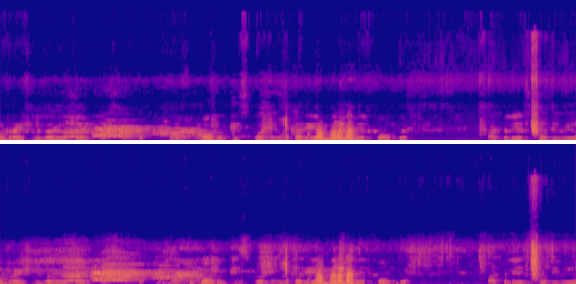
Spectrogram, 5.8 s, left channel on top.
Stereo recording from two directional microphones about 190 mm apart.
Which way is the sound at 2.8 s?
50° left (ahead or behind).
